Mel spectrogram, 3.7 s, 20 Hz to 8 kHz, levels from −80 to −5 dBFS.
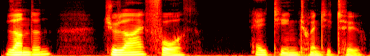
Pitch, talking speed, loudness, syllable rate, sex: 110 Hz, 95 wpm, -19 LUFS, 3.9 syllables/s, male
